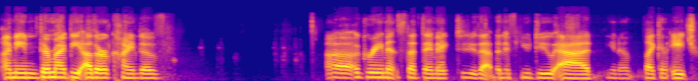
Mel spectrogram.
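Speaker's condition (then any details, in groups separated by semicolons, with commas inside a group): No condition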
